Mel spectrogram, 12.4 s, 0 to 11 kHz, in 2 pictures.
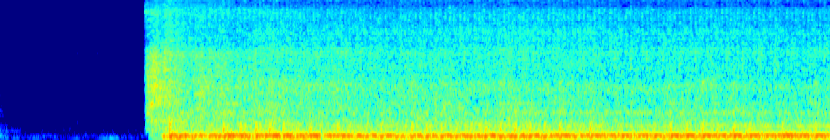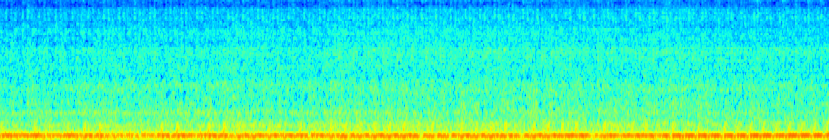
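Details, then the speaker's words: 1979 Honda GL1000 Goldwing after carb rebuild: low deep idle, slightly uneven and lumpy, never fully settles; smoky, idle turned down, improving as it runs. "after running it a little bit I think it's getting a little bit better I got the idle turned down"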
